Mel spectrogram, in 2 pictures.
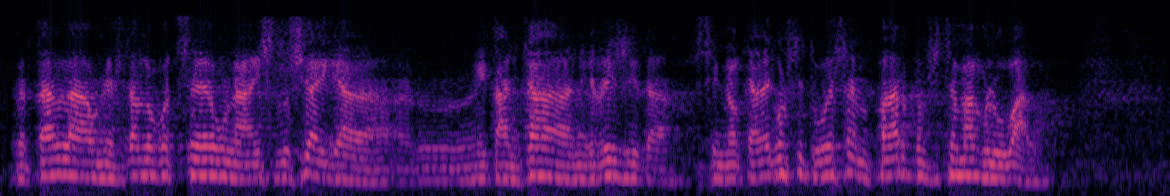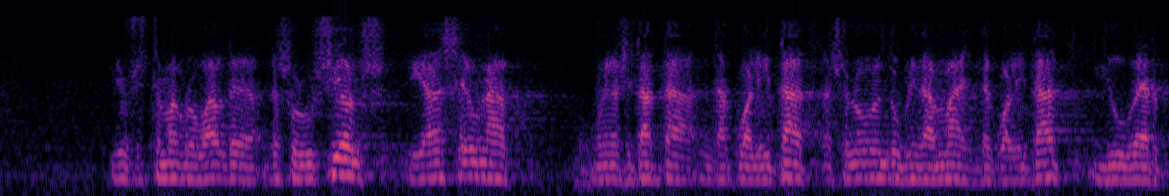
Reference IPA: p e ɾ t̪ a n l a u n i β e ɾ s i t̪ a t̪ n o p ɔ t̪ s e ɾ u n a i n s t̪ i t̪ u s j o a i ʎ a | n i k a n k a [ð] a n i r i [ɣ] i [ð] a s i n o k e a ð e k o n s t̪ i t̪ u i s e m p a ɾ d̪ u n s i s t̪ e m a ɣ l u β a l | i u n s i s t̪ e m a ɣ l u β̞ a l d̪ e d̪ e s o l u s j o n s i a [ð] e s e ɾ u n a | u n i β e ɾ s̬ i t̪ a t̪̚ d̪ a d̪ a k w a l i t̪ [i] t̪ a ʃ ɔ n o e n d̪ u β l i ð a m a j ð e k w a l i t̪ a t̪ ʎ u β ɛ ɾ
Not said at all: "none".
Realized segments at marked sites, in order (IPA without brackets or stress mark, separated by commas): ð, ʒ, ð, ð, a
